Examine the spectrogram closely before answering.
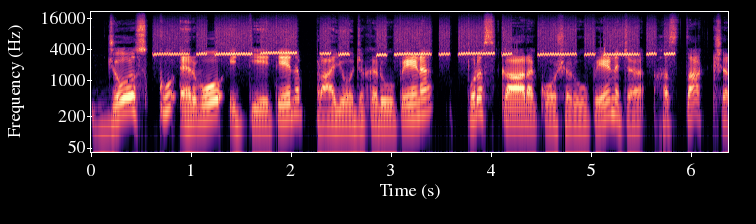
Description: Morse code (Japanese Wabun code), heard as a whistle, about 13 wpm, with speech in Sanskrit. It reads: ゲンキ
